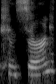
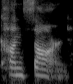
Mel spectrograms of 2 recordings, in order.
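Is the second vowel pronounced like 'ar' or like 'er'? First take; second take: er; ar. First: The stressed vowel sounds like 'er'. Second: The stressed vowel sounds like 'ar'. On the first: "instead of saying concerned" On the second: "they say consarned"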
